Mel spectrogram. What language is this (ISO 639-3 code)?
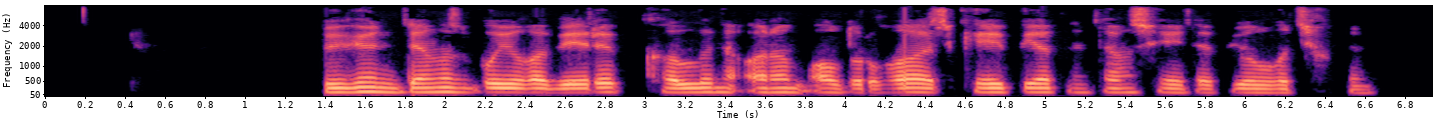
uig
